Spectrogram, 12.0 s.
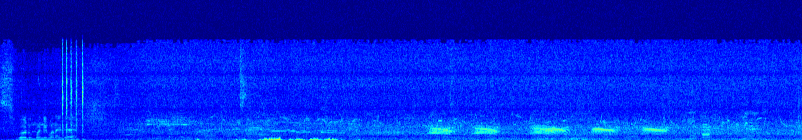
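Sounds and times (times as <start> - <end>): bird calling: 6.4 - 10.1.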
